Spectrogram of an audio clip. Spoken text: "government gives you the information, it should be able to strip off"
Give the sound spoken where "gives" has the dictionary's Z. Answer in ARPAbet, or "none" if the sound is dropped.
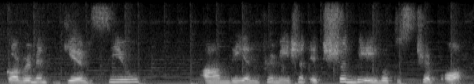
S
